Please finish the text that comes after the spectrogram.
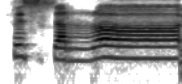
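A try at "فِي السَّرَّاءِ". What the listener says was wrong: I-nya nggak usah dibaca kalau di Iqra 5 karena kita harus menghentikan bacaan. Fissarro. Jadi kalau baca Quran begitu. Ujungnya nggak dibaca. Kalau Iqra 1 sampai 4 memang dibaca apa adanya.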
